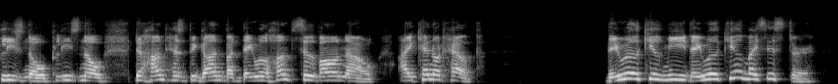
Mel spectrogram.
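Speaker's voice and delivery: sobbing, crying, wailing lament. Voicing a character who drops back, pleading with the group: crying, wailing plea. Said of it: "he's crying, he's wailing, and he's like".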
